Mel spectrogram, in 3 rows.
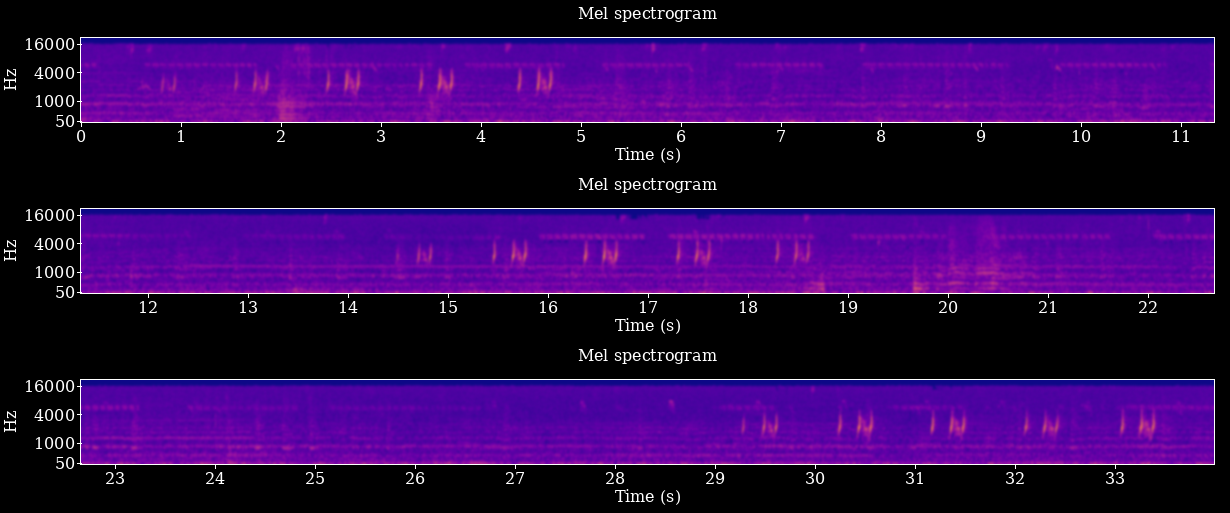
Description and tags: Quail callings, cicadas and Sandwasps in background. Sennheiser ME66 > Shure FP24 > iRiver H120 (rockbox)/ canto de codorniz, con chicharras y Bembix al fondo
